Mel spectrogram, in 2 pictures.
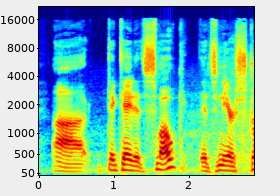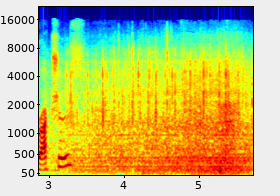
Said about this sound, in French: Ces crépitements que vous entendez sont ceux de l'incendie Rabbit, car en Californie on leur donne un nom comme les tempêtes, actifs en juillet dernier.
